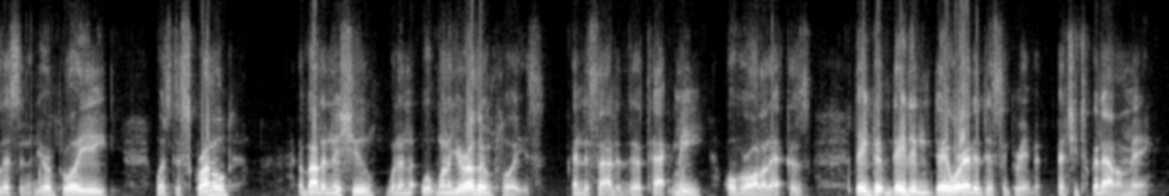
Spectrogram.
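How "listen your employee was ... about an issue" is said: ordinary delivery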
